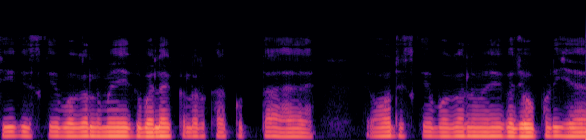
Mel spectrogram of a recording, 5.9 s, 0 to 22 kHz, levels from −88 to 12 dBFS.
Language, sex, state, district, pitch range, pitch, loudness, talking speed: Hindi, male, Jharkhand, Deoghar, 120-125 Hz, 120 Hz, -17 LUFS, 165 wpm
